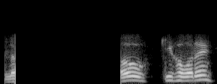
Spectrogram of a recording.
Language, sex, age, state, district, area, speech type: Assamese, male, 18-30, Assam, Udalguri, rural, conversation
